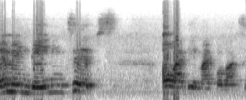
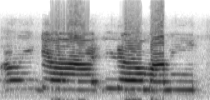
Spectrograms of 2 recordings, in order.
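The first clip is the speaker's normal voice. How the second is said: mock whiny daughter; 6 semitones higher, slower than usual. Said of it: "you're like".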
